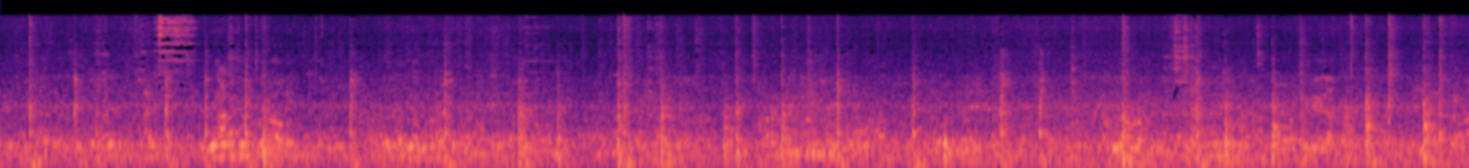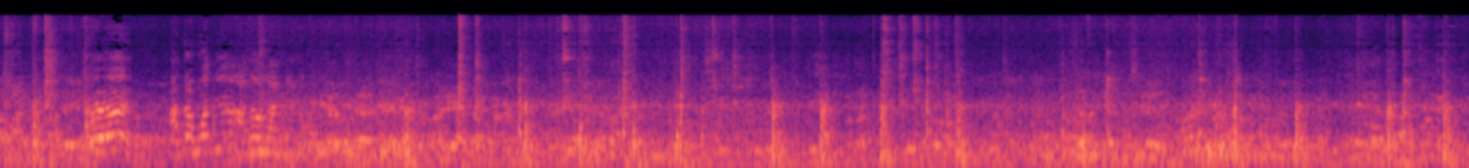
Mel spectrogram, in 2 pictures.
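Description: A cleaver chops through meat and bone on a wooden block with repeated sharp thuds.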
